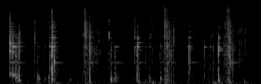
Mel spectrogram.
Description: glass bottle massive close scratch

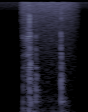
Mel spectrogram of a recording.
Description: keyboard external enter push soft

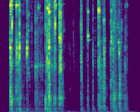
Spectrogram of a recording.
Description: glass debris fall sequence short

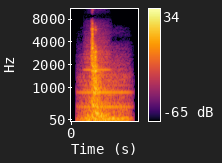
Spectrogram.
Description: metallic impact

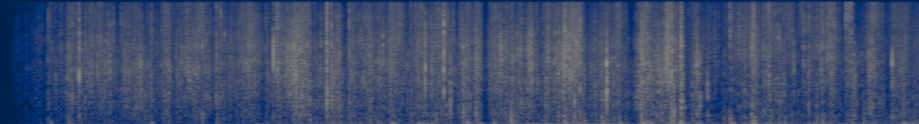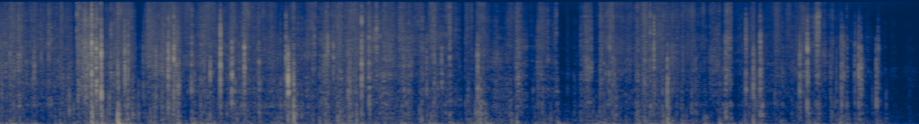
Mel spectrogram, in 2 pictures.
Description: sheet flatten

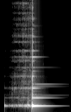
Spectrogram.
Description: cowbell scratch hit soft

